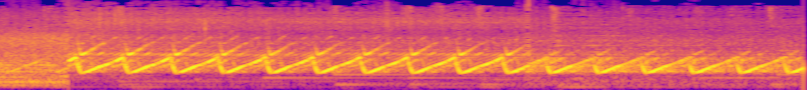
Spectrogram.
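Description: Electronic siren-like wail, a rapid rising whoop repeated about four times a second, laid over background music; it begins abruptly about half a second in.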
